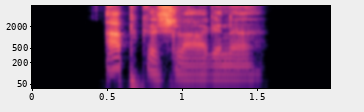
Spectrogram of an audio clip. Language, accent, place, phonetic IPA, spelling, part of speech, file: German, Germany, Berlin, [ˈapɡəˌʃlaːɡənə], abgeschlagene, adjective, De-abgeschlagene.ogg
- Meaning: inflection of abgeschlagen: 1. strong/mixed nominative/accusative feminine singular 2. strong nominative/accusative plural 3. weak nominative all-gender singular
